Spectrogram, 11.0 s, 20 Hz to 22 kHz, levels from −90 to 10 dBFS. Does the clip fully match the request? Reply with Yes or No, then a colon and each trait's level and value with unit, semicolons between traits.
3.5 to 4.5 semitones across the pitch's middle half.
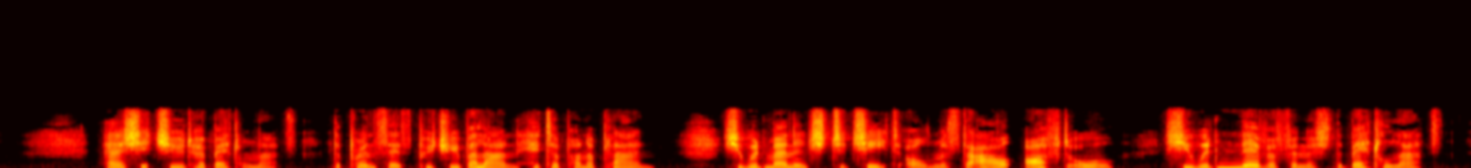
No: average, 2.7 semitones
